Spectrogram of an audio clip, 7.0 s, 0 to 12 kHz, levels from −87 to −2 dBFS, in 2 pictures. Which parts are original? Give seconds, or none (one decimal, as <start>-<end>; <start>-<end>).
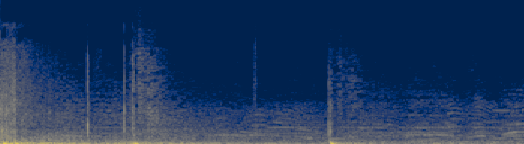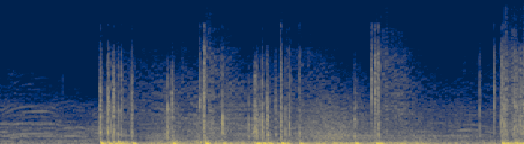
0.0-4.5; 5.2-7.0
